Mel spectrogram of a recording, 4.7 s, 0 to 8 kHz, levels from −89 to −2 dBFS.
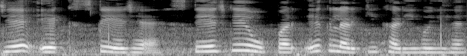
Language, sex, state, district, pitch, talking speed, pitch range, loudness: Hindi, female, Punjab, Pathankot, 240 Hz, 155 wpm, 215-270 Hz, -14 LUFS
